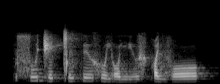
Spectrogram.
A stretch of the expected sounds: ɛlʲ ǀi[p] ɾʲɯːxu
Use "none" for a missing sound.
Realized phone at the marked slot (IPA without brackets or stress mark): p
